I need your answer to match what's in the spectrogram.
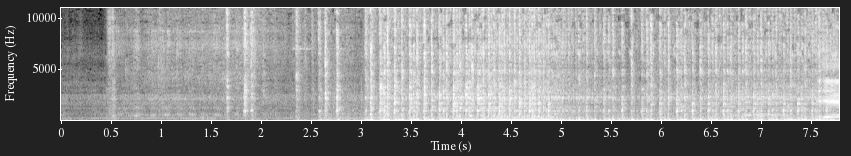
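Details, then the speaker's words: Caravelle boat engine, cold start after sitting since last summer, with reverse cable adjusted and fuel primer bulb primed. A few cranking bursts, then it catches and settles into a steady, even low rumble; runs normally. "it does sound pretty good that's 100 cold start from sitting for years well since last summer"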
